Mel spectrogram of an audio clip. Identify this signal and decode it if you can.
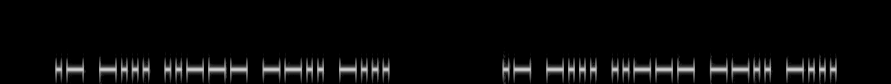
Morse code, heard as a keyed tone, about 22 wpm, 700 Hz. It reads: AB2ZB AB2ZB
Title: USA Call Signs - 5 Characters - Repeated 3x - 22wpm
